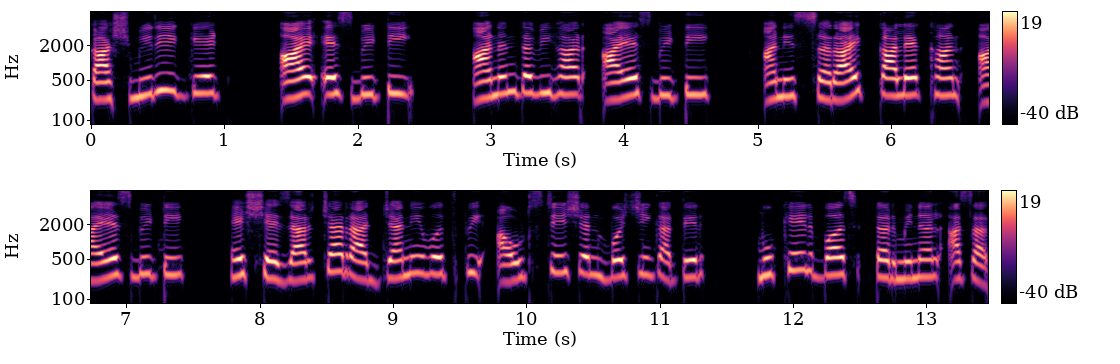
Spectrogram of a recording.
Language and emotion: Goan Konkani, neutral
